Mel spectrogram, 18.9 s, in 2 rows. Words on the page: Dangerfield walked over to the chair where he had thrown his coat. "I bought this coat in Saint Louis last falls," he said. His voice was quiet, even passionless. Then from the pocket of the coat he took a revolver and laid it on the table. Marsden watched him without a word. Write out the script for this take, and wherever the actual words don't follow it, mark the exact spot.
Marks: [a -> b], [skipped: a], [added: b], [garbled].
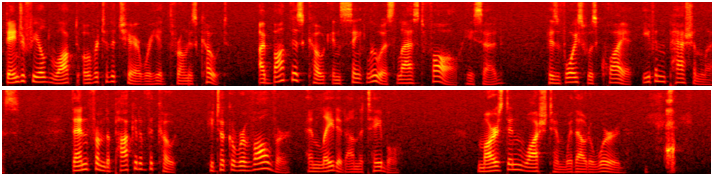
Dangerfield walked over to the chair where he had thrown his coat. "I bought this coat in Saint Louis last [falls," -> fall] he said. His voice was quiet, even passionless. Then from the pocket of the coat he took a revolver and laid it on the table. Marsden watched him without a word.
